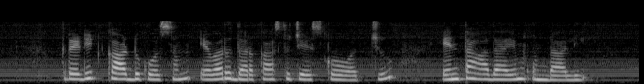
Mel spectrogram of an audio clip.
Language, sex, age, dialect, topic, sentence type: Telugu, female, 18-24, Southern, banking, question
